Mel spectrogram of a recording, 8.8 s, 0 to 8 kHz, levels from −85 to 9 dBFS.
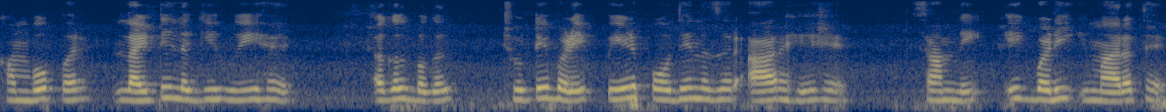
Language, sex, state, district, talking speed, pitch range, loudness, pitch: Hindi, female, Andhra Pradesh, Chittoor, 130 wpm, 215-240 Hz, -21 LUFS, 225 Hz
